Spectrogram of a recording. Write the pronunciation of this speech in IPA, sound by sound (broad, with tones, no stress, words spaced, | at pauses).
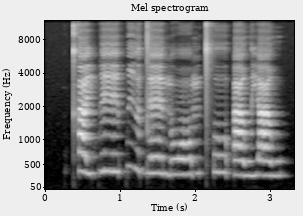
kʰa˧˩jbeː˧pi˥˨ə̯ dɛː˧˩n ʋɔː˩˧m t̪ʰo˧ʔa˩wja˩w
